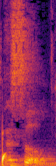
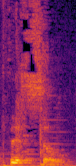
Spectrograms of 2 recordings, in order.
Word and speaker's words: thistle: Thistle. Thistle. Yes, so you don't really say the T at the end. It's like a silent T. Thistle.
